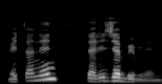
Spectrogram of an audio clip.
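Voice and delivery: usual speaking voice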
